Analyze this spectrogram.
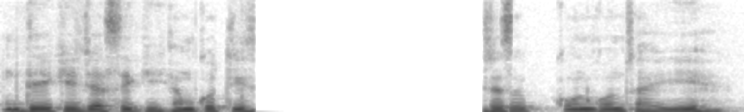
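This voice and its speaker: A man teaching exam math step by step, reading each question slowly and then explaining it. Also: mid-range voice, little pitch movement, dark tone. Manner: explains step by step, often asks and answers himself; reads English question text slowly, then explains it in Hindi. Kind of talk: exam-prep math lesson.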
